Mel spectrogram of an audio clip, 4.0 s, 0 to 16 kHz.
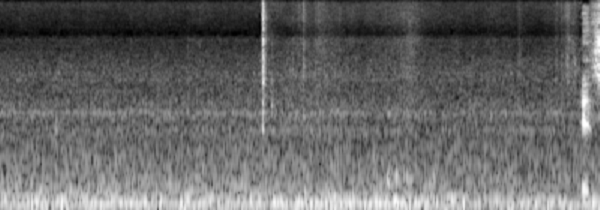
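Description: Steady low drone of a Dodge Challenger R/T's V8 and road noise heard inside the cabin while cruising, with one faint click a little under two seconds in.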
